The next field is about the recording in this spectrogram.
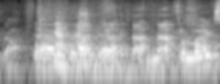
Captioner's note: laughing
